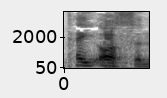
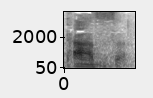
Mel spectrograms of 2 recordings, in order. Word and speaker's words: te'osa: The Malbim says, as I've been careful to pronounce the word properly, the Torah says the word te'osa, not tasa.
